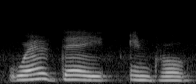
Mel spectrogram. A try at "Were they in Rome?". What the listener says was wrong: Day is día. They.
